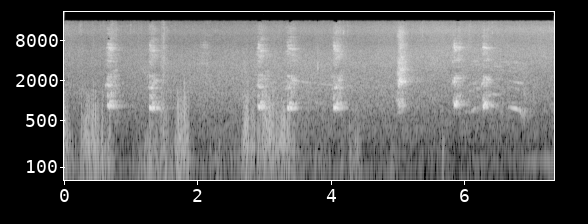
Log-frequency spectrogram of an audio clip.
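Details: A pair of kennel Dobermann Pinschers in Arnos Vale, St. Vincent and the Grenadines, sending out spaced single and double barks about every half second to second, over a steady hiss of background noise.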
